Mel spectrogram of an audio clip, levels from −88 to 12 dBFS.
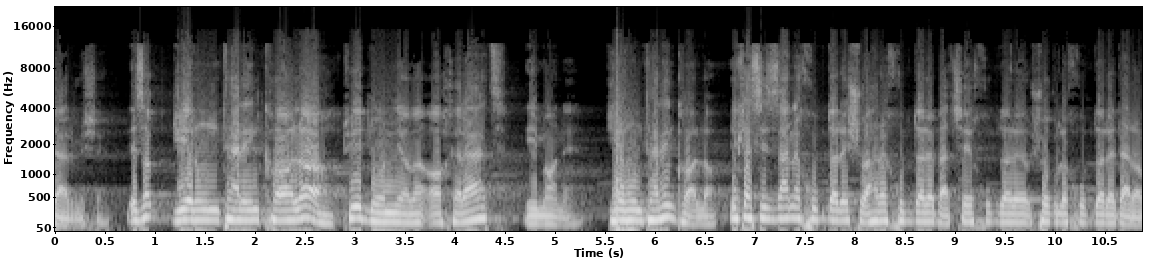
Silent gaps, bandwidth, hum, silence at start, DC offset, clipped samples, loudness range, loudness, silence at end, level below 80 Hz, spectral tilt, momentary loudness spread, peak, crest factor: none; 12.5 kHz; none; 0 s; 2%; 0.4%; 2 LU; -8 LUFS; 0 s; -28 dBFS; -7 dB/octave; 7 LU; 0 dBFS; 8 dB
